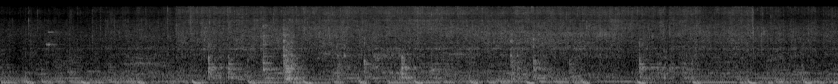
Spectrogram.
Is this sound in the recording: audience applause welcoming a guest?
no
